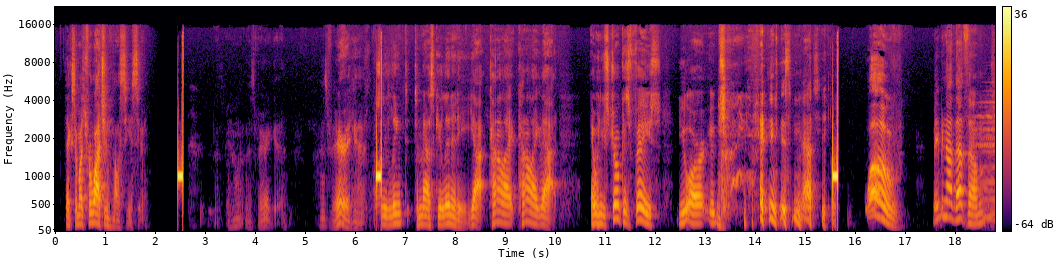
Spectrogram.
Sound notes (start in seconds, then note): 13.2 laughs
